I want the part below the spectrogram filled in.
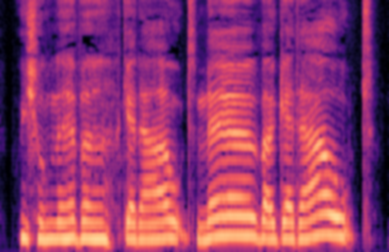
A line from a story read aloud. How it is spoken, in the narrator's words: moaned the rowers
